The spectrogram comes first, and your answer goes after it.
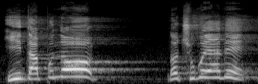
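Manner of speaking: put-on high, loud shouting mother scolding her child; mother's furious shout. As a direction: yell at the kid who broke the pot, 호랑이 물어갈 놈 hurled out high. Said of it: "엄마가". (화난 엄마가 아이에게 높이 고함치듯)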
